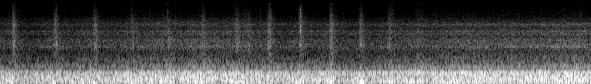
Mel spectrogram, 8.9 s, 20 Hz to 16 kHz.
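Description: Airbus A330 takeoff roll heard from the cockpit: a steady low rumble of the engines at takeoff thrust and the wheels on the runway, growing slightly louder. Sharp clicks come about twice a second and get closer together, then fade out after about six seconds.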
